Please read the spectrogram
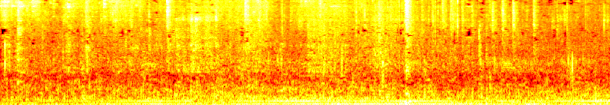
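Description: Busy city-square ambience: a steady low mechanical hum swells in about a second in and holds, over a general street noise with a few sharp clicks.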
